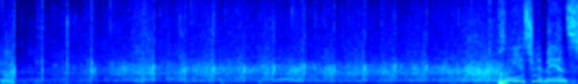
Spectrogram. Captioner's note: applause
